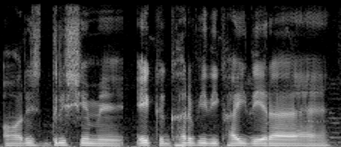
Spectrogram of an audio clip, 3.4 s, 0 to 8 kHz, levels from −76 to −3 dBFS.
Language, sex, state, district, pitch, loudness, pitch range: Hindi, male, Jharkhand, Palamu, 105 Hz, -19 LUFS, 100-115 Hz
